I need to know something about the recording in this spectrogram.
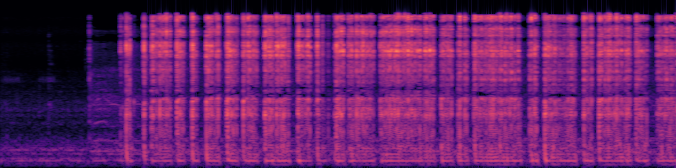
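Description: An arc welder crackles and sizzles loudly.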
